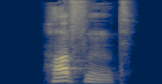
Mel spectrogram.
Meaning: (verb) present participle of hoffen; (adjective) hoping
- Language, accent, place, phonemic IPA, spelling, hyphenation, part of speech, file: German, Germany, Berlin, /ˈhɔfənt/, hoffend, hof‧fend, verb / adjective, De-hoffend.ogg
